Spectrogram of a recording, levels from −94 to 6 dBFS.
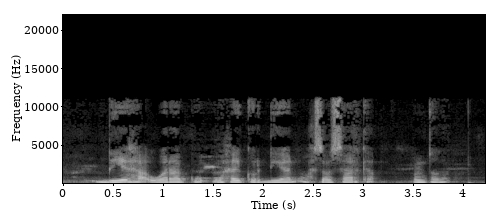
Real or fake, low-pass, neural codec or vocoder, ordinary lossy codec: fake; 14.4 kHz; codec, 32 kHz, 1.9 kbps, SNAC; MP3, 48 kbps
